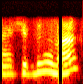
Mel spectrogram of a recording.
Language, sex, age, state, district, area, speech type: Bodo, male, 18-30, Assam, Udalguri, rural, conversation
